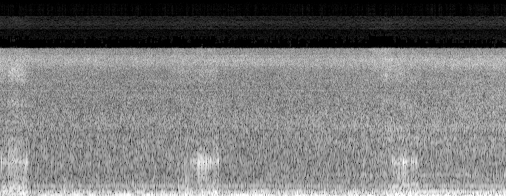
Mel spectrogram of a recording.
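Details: Mozuku, a black pug newly arrived at home, sleeps sprawled in an unguarded pose and snores: rough, breathy snorts roughly every three to four seconds over a steady indoor hiss.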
